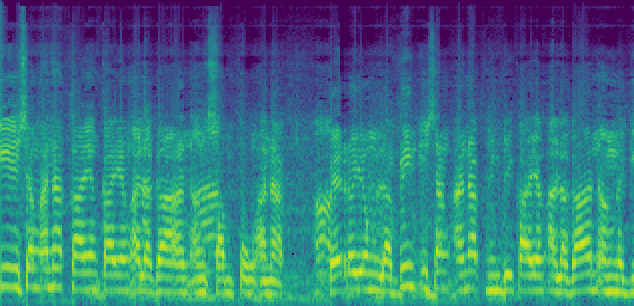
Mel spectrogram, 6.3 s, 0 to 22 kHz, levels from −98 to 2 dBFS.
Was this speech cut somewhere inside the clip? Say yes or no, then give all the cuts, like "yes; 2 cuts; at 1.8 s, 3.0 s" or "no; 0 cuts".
no; 0 cuts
